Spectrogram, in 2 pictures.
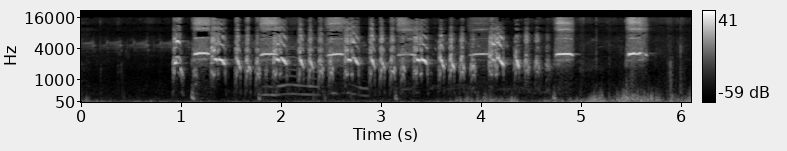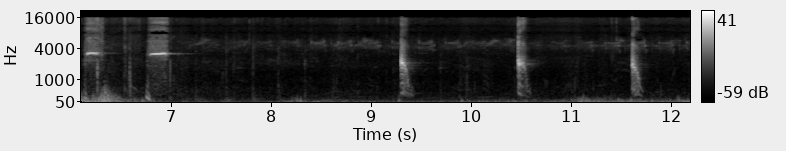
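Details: Female grey francolin: a quick series of harsh, squawking repeated notes, then a few spaced, sharp clicking sounds over low rumbling background noise.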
